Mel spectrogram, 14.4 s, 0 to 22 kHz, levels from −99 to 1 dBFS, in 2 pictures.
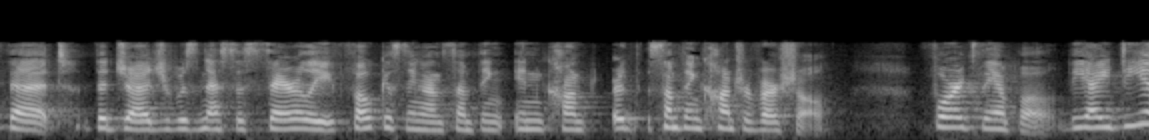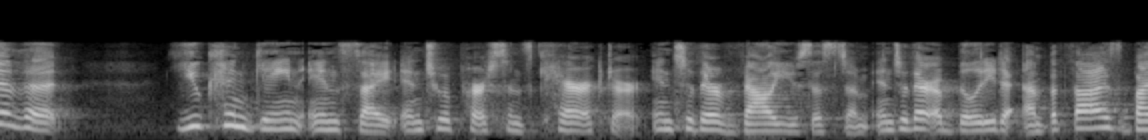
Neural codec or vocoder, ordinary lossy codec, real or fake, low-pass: vocoder, 44.1 kHz, 128 mel bands every 256 samples, BigVGAN v2; MP3, 48 kbps; fake; 7.2 kHz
